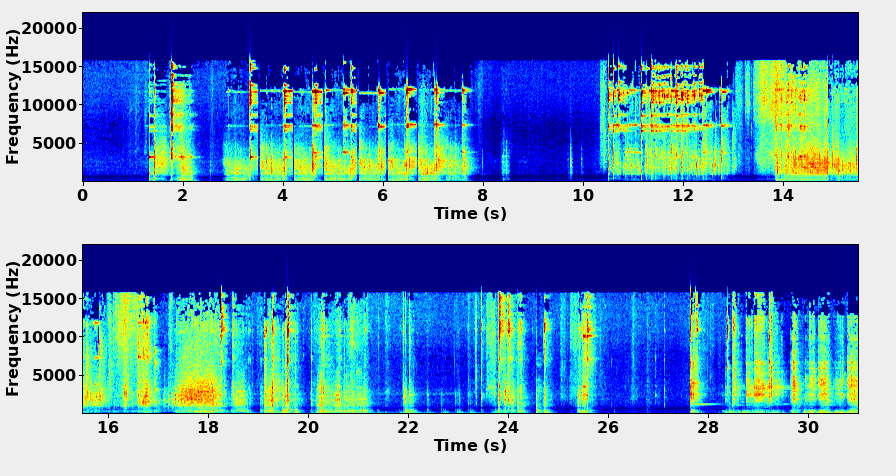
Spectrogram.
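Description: Steel square tubing being handled and worked on a wooden bench: metal clinks and scraping or rubbing noise in bursts of a few seconds, with a short near-silent gap about eight seconds in.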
